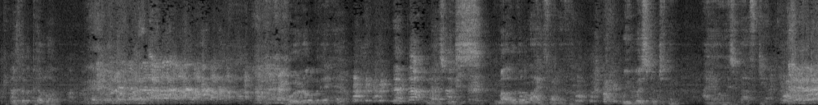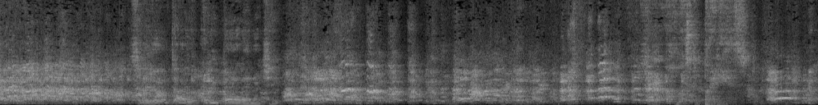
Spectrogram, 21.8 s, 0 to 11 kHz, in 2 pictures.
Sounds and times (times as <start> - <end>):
Speech: 0.0 - 0.9, 3.7 - 4.7, 5.6 - 10.5, 12.7 - 14.9, 19.5 - 21.0.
